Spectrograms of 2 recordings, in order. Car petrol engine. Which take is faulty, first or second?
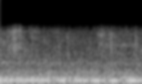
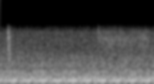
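first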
